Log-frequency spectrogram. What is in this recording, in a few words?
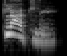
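"gladly", English, British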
